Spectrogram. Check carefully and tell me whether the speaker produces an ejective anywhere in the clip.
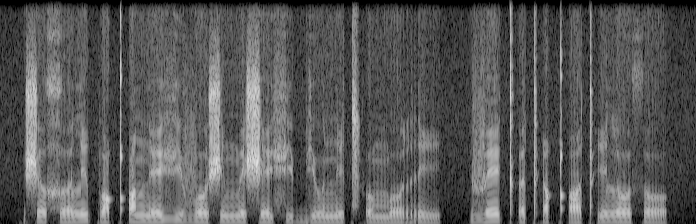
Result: yes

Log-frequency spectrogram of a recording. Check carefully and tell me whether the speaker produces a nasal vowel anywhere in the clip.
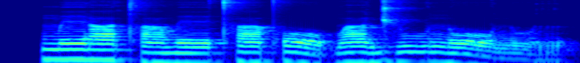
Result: yes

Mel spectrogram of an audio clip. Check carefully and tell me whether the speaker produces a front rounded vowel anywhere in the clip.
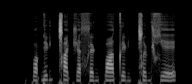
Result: yes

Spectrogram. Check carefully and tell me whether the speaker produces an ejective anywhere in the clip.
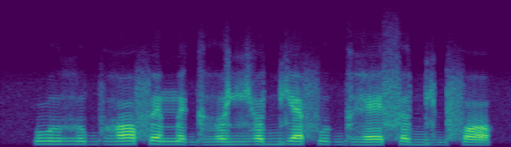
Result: no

